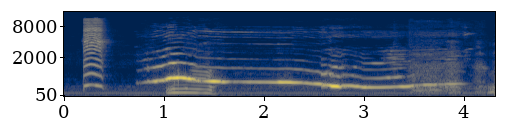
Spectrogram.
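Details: Maggie, a female Alaskan Malamute puppy, curious but a little scared of her new squeaky alligator toy, gives a sharp yelp, then a long wavering howl that sags and lifts again.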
